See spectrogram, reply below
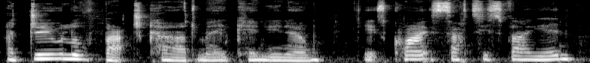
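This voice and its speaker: A woman, slightly hoarse and occasionally croaky, chatting through a crafting tutorial with friendly, self-deprecating asides. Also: medium pitch, measured pace. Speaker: card-making demonstrator.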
